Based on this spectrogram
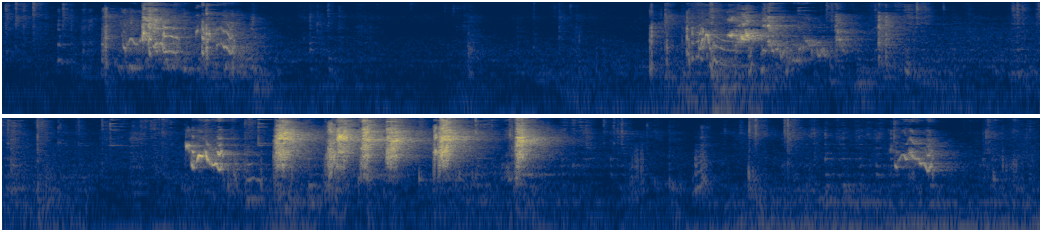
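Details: Budgie chirping indoors: scattered bursts of scratchy high chirps, building to a fast run of loud rapid chirps near the end.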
